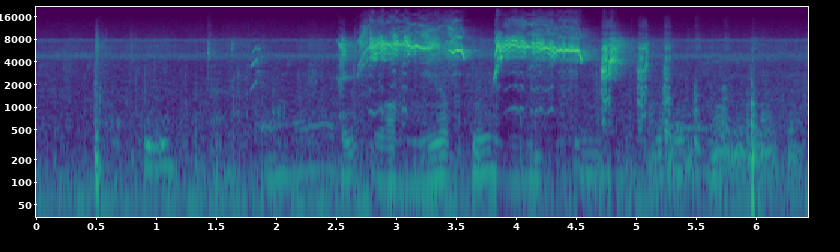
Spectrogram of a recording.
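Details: Baby Barbary macaque at Monkey Forest crying: two loud, harsh, noisy screeching bursts of under a second each in the middle, with softer scattered calls and a steady high insect-like hum throughout.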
